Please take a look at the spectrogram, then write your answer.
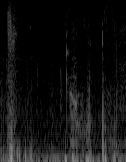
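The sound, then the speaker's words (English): Chewing of a Hershey's Cookie Layer Crunch Caramel candy bar: a few crisp bites and wet, smacking mouth sounds in quick succession, fairly quiet overall. “It has a chew and a caramel crunch to it.”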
